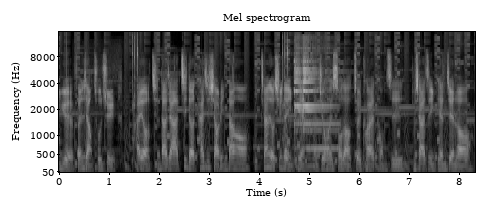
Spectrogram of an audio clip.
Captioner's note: small bell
